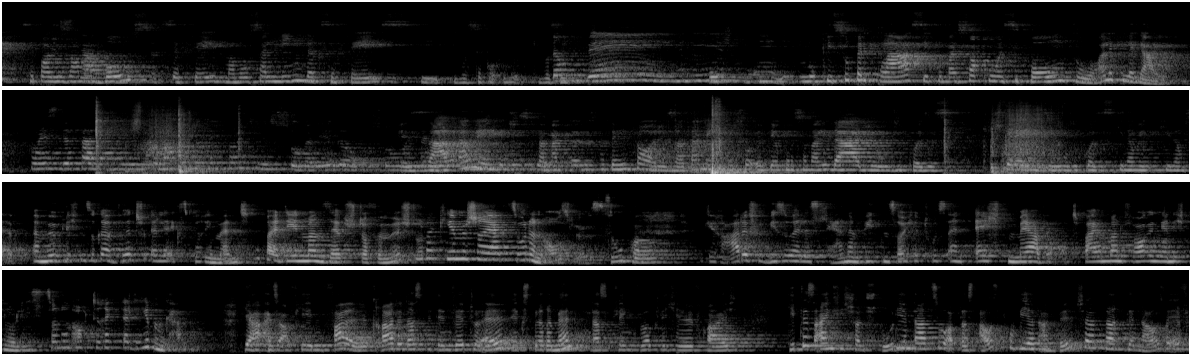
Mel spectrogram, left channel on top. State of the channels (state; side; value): different; both; correlation 0.01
